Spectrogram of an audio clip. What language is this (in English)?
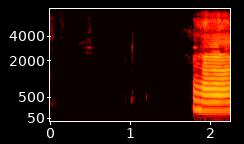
Punjabi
